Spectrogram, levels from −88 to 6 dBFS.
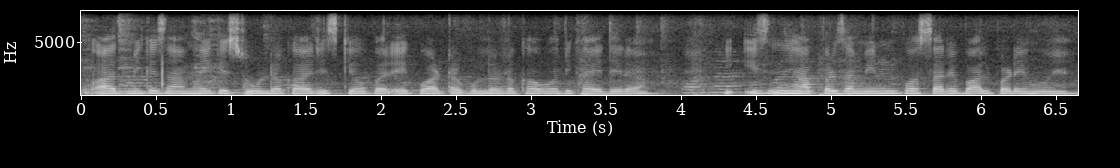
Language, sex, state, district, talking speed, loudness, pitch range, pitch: Hindi, female, Chhattisgarh, Bastar, 260 wpm, -14 LUFS, 190-220 Hz, 205 Hz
